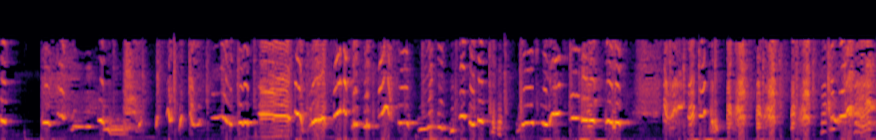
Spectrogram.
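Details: Oriental magpie-robin singing as a lure for a lazy bird: bright slurred whistles and quick chirps alternating with rasping trills, with faint low thumps in the background.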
